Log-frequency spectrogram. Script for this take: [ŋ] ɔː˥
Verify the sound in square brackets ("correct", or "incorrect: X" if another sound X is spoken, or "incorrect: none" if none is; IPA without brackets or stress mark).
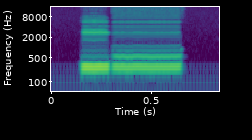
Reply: correct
